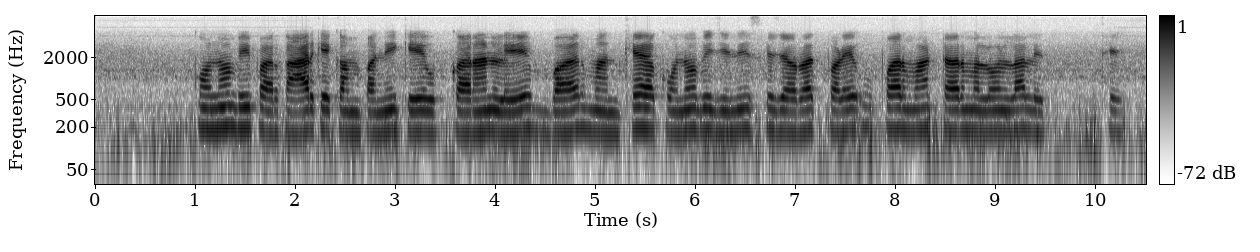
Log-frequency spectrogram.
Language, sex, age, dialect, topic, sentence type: Chhattisgarhi, female, 31-35, Eastern, banking, statement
